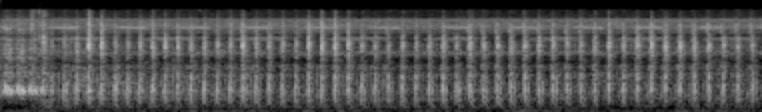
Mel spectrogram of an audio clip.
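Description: Rapid, even ticking knocks from a ceiling fan as it coasts, caused by a bearing loose in its seat.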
